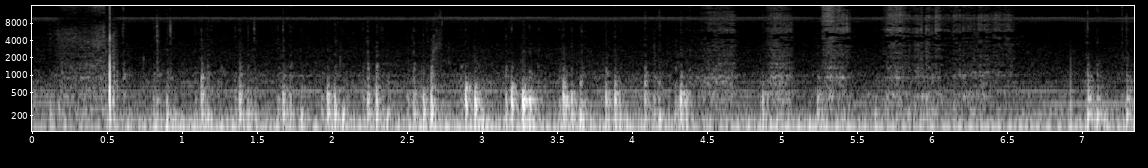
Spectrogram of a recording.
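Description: Fingertips and short nails tap and scratch along old, grey, weathered wooden privacy fence boards, large and solid planks with knots, outdoors. Soft, dull, irregular taps and brushing scratches come in quick bursts, with one sharper knock near the start. Underneath runs a steady low rumble and a faint constant high whine.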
